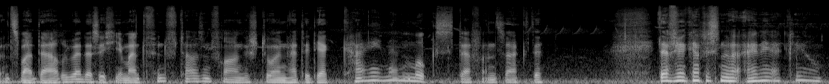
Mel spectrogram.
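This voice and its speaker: Gravelly, low-voiced smug blackmailer. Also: male voice. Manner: smug, insistent, coolly taunting. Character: cunning, smug male blackmailer and hotel thief. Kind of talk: 1960s German radio crime drama acting. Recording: noisy old radio drama recording.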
